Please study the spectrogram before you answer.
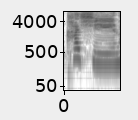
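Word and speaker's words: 家臣: 자, 가신, 신민 이렇게 신하 신자가 들어갔고 그럼 일본어 발음 한번 해보면 가신인 경우에는 카신 하시면 되는데 자, 신민일 경우에도 신민 이렇게 발음을 하시면 됩니다.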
